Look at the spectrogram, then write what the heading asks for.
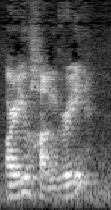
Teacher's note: at the end of it, my voice goes up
